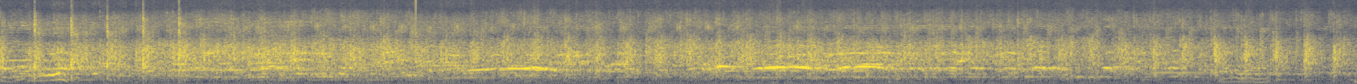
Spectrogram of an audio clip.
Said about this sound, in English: Let's clap our hands.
